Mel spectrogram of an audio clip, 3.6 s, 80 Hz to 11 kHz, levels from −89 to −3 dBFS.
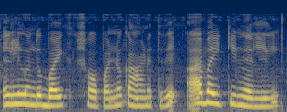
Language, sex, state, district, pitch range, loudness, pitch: Kannada, female, Karnataka, Bidar, 205-240 Hz, -16 LUFS, 220 Hz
